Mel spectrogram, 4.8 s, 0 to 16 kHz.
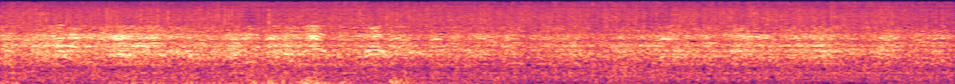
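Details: Geese on an Estonian crane webcam on 27 September 2017; a busy, unbroken chorus of honking from many birds fills the clip, with slight low-frequency noise.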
